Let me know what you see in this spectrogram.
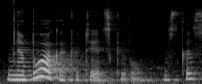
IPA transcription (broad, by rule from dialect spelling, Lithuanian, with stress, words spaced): nʲɛˈbʊʋoː kɐˈkʲuː tɐɪ ɐtʲsʲkʲɪˈruː ˈʋʲɪskɐs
